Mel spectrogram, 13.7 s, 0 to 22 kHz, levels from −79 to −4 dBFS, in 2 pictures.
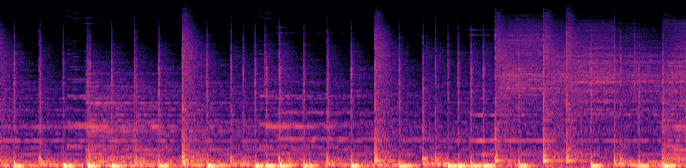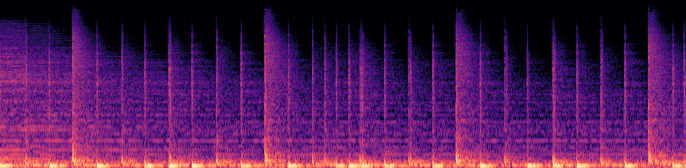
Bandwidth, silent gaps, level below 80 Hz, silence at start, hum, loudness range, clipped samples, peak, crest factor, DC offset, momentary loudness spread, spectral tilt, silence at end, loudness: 11.5 kHz; none; -18 dBFS; 0 s; none; 1 LU; under 0.1%; -2 dBFS; 14 dB; under 0.1%; 5 LU; -6.5 dB/octave; 0 s; -20 LUFS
